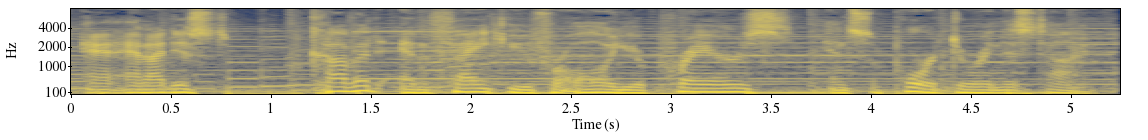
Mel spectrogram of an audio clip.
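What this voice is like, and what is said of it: Weak, strained voice. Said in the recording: “My voice is still got a few problems, but it's beginning to get better if I don't push it too hard ... it's got a little bit weaker”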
